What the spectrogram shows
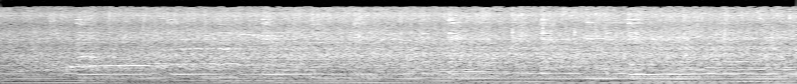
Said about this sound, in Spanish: Alguien aplauda al rey, aleluya. Más fuerte para Dios.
